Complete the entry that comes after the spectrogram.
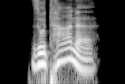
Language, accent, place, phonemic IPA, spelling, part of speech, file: German, Germany, Berlin, /zuˈtaːnə/, Soutane, noun, De-Soutane.ogg
- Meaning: cassock, soutane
